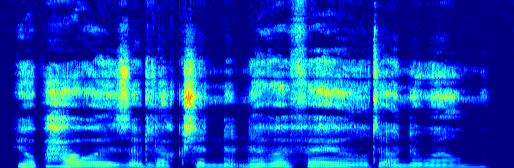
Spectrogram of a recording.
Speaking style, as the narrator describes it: Thorin grunted

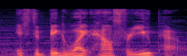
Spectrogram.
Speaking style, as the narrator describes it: she snarled

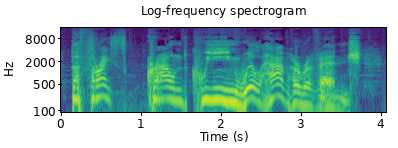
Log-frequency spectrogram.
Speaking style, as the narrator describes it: she just screams and she says

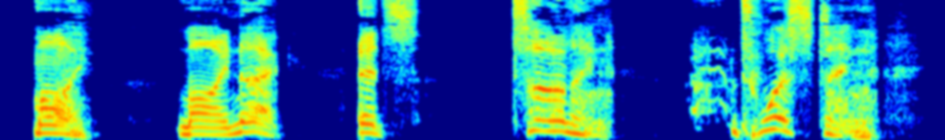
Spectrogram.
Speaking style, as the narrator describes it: gasped Nick

